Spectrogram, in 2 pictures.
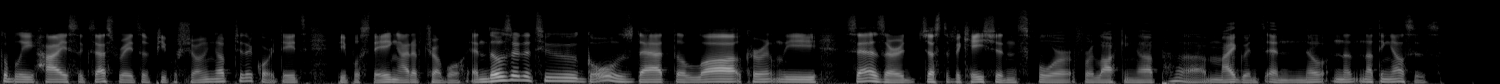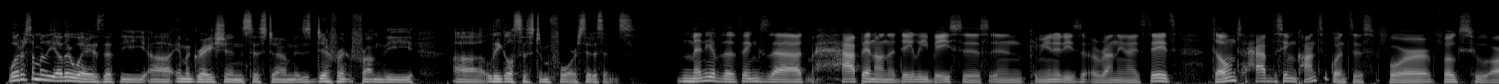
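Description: From 10.1 to 13.3 s, just before "no nothing else is", the speech takes on a rough, metallic edge from periodic clock jitter: interference modulating the converter clock at around 3 kHz, spawning sidebands at that spacing around every component, strongest on high-frequency content.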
